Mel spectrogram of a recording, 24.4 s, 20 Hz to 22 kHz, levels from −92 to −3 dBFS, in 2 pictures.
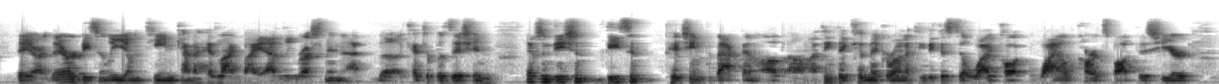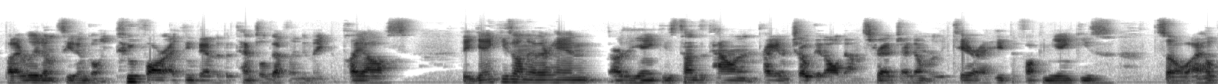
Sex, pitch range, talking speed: male, 100-115 Hz, 245 wpm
